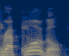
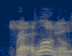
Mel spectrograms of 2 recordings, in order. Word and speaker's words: Replogle: Replogle. I had to pause for a second, so I was freaking out a little bit. I'm thinking, say it, say it. Replogle.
